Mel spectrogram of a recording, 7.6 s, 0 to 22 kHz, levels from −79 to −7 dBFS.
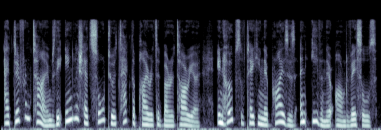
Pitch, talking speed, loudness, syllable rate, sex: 205 Hz, 190 wpm, -17 LUFS, 5.8 syllables/s, female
